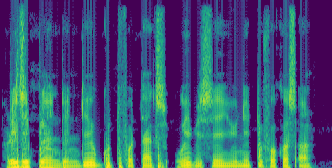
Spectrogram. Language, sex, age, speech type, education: Nigerian Pidgin, male, 46-60, read, tertiary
